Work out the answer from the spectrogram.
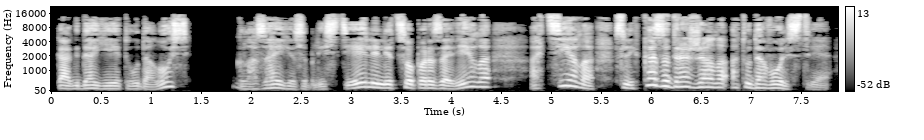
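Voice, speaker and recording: A woman reads a novel aloud in an expressive, animated way. Her voice sits low and moves up and down a lot. The recording is dry and close. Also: moderate pace, slightly rough, dry recording. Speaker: audiobook narrator. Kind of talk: scripted narration of a humorous novel.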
